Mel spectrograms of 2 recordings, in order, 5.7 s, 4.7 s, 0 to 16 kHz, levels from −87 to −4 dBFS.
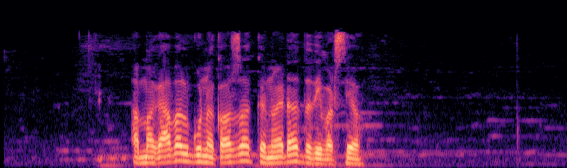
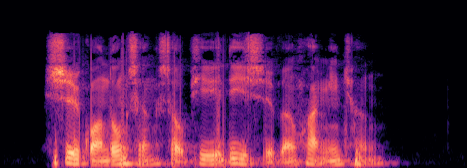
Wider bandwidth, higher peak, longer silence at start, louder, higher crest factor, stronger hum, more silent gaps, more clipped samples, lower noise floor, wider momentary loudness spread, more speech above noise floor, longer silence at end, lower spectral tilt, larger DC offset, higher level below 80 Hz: about the same, 8.2 kHz vs 8 kHz; about the same, -2 dBFS vs -2 dBFS; first, 1 s vs 0.45 s; first, -16 LUFS vs -20 LUFS; about the same, 16 dB vs 20 dB; neither; neither; neither; second, -60 dBFS vs -78 dBFS; second, 7 LU vs 10 LU; second, 43 dB vs 58 dB; first, 1.95 s vs 0.85 s; about the same, -6 dB/octave vs -5 dB/octave; neither; second, -48 dBFS vs -40 dBFS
